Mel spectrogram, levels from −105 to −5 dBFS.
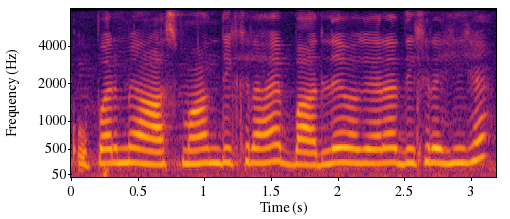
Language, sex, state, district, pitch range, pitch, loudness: Hindi, female, Bihar, Saharsa, 245-260 Hz, 255 Hz, -26 LUFS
